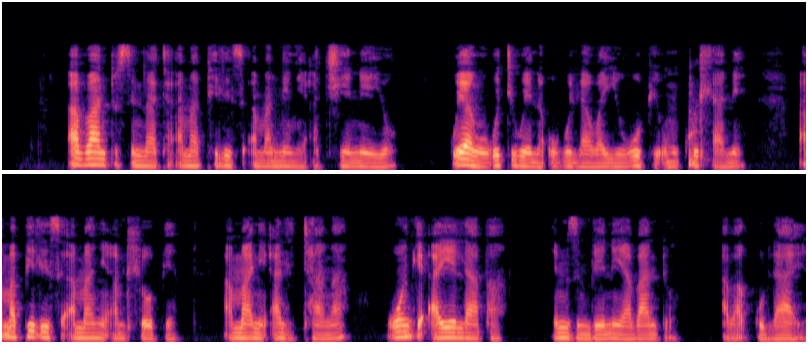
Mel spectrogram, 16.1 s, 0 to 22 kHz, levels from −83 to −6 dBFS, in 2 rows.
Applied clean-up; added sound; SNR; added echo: neural mask model Resemble Enhance denoiser.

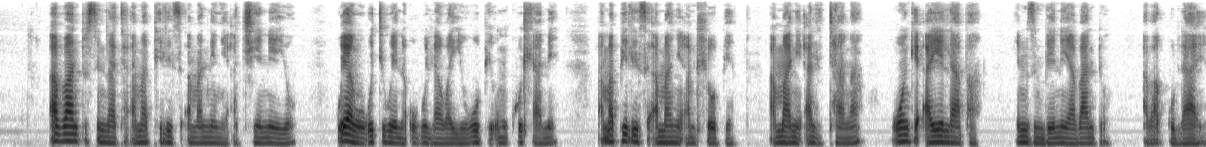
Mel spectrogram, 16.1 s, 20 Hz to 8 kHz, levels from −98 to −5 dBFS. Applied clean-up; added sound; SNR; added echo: none; none; none; none.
